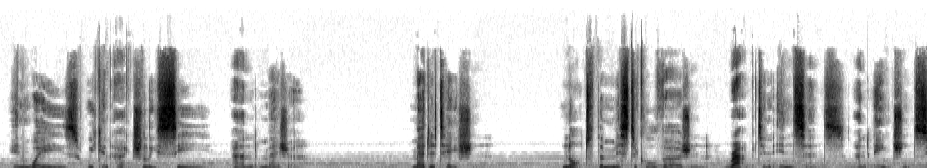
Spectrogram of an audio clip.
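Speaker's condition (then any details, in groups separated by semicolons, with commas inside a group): No condition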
